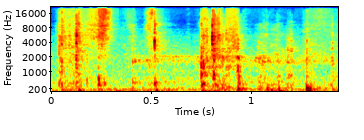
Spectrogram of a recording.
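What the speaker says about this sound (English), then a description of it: "These cards are so big I have to shuffle them that way." Large oversized tarot cards are shuffled by hand in short, soft riffling bursts and slaps, several quick papery flutters spaced unevenly, close but quiet with no voices.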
